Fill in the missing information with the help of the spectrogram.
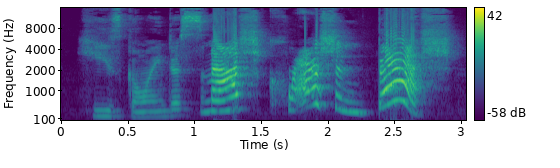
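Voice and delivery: rising high on crash and bash; excited cry. Acted. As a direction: cry out the mayhem with glee. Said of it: "cried Gloom and Doom".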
